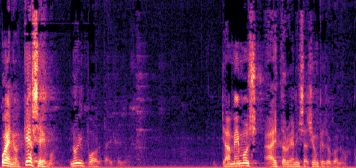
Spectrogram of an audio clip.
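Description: A man with an Argentine accent telling an absurd story deadpan on a comic radio sketch, acting out the voices he quotes and chuckling. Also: mid-range voice, normal speed, creaky, a little hiss or hum.

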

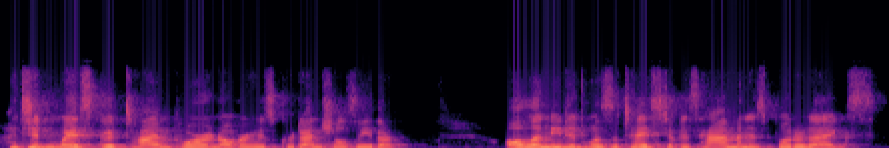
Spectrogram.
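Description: Young woman playing pompous Squire Trelawney, high-pitched. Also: fairly even intonation, a little fast, close to an everyday voice. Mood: indignant, jovial. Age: young adult. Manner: pompous, blustery. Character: blustering, boastful, excitable English gentleman squire. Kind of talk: radio play acting.

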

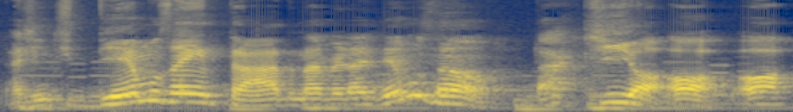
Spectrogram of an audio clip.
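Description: A Brazilian man in his twenties chatting in a casual, slangy vlog style, emphatic and excitable, into a handheld camera. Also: on the high side, normal speed, faint music behind. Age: 20s. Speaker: vlogger. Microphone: handheld camera at arm's length.

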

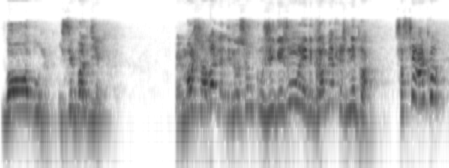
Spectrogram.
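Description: He speaks a little fast, his extremely high voice lively in intonation and fairly bright. The man is a French-speaking Islamic teacher in an online voice chat room, using a computer mic, and the lo-fi recording captures him insistently correcting pronunciation by voicing the sounds himself.

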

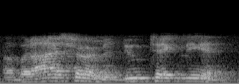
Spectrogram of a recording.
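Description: A man leading a wedding ceremony as officiant, solemn and halting, pausing between short phrases. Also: fairly high pitch, phone-quality sound. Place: small church hall, indoors. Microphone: distant handheld camera microphone. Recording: echoey room, distant thin camera audio, faint noise.

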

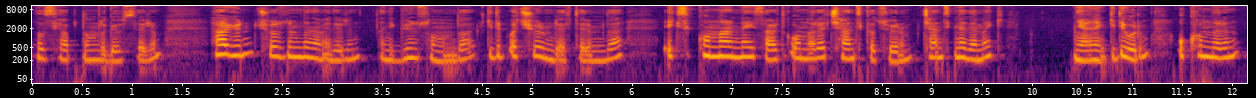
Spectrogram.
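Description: A woman's voice: on the high side, creaky, mellow. A young woman casually vlogging her study day, chatty and rambling, getting worked up over small annoyances. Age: young adult. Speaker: vlogger, exam student. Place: home, then a library.

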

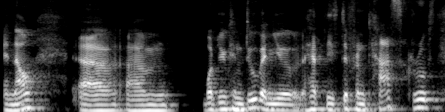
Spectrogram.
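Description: A man's voice: medium pitch, moderate pace. A man in his thirties giving a keynote lecture over slides from a room on a webcam, with many fillers and restarts. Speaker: keynote speaker.

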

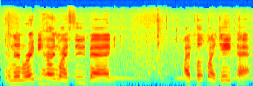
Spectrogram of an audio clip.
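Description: For an outdoor vlog, a man in his thirties explains things step by step in a casual, plain way, filmed on a camera a few feet off in a grassy yard by a lake. His voice sits high and sounds bright and forceful at a measured pace. The recording is low quality, with clear background noise.

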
